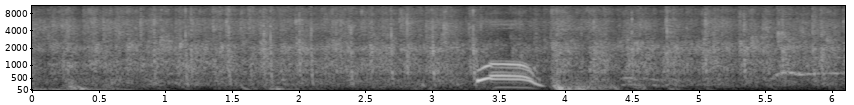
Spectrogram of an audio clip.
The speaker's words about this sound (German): Einmal Applaus.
